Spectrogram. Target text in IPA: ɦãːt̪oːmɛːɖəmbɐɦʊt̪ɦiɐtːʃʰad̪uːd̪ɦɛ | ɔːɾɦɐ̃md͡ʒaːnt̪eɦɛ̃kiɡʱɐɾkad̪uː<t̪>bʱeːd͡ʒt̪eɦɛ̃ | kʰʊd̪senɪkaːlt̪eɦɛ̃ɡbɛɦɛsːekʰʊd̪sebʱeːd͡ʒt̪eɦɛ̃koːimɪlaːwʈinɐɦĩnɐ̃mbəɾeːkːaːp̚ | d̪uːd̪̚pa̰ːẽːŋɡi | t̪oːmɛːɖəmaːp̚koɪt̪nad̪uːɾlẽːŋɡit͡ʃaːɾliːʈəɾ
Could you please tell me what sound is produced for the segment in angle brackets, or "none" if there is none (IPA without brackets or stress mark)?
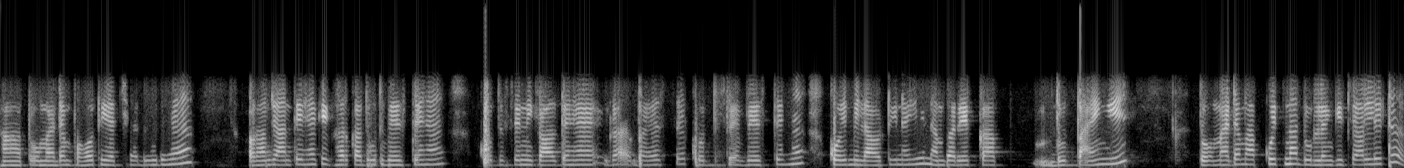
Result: d̪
